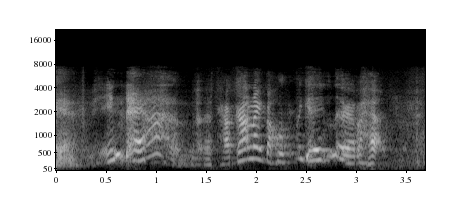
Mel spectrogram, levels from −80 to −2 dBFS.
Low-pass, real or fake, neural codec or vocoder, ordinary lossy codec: none; fake; codec, 16 kHz, 1 kbps, X-Codec, WavLM features, trained on Multilingual LibriSpeech; none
